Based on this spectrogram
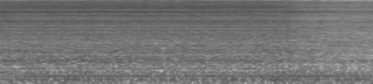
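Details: Toyota Altezza right after a fuel pump replacement, first start: steady low idle rumble with an even beat and no misses, surging or knocks; a healthy idle with the new fuel pump delivering fuel.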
